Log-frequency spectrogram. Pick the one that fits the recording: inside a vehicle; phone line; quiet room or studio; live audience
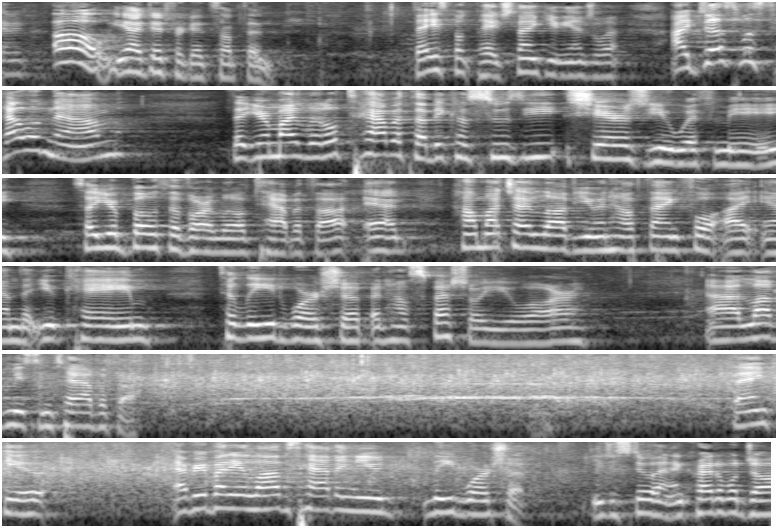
live audience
